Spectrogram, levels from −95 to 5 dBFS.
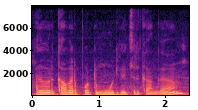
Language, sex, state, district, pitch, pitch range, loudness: Tamil, male, Tamil Nadu, Kanyakumari, 155 Hz, 130-165 Hz, -13 LUFS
